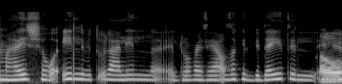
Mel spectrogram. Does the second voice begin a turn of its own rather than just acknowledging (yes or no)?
yes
